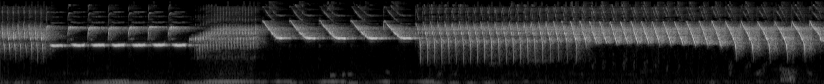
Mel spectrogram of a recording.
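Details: Canary song that opens with a steady, flat whistled trill, moves into a series of falling slurred notes, and ends in a long, very rapid rolling trill that grows louder.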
